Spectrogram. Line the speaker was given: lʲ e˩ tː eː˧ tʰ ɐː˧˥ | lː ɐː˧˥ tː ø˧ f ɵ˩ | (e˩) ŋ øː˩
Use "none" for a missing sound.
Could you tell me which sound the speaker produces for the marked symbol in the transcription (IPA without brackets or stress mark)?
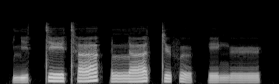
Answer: e˩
